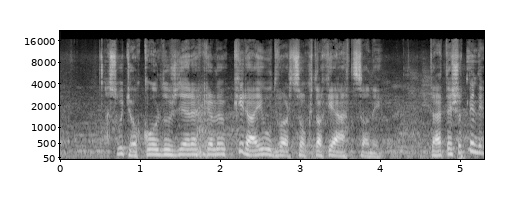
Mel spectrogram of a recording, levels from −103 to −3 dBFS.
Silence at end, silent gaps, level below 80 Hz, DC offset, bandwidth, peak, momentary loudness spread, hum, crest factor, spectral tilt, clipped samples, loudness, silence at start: 0 s; none; -50 dBFS; under 0.1%; 17 kHz; -8 dBFS; 14 LU; none; 16 dB; -4 dB/octave; under 0.1%; -22 LUFS; 0 s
